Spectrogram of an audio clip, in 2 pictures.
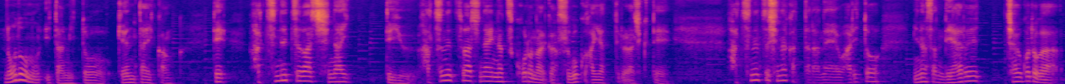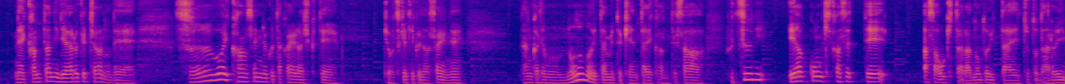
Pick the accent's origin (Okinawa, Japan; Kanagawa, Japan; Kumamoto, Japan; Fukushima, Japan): Okinawa, Japan; 私沖縄出身なんですけど離島とかはね宮古島とか行ったことないので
